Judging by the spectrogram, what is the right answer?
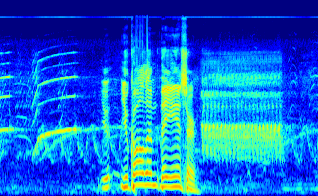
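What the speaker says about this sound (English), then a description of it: "And here's the Mohegan Volunteer Ambulance Corp." A volunteer ambulance corps unit in a holiday electric lights parade sounds its siren, with rising wails at first and then a fast warbling yelp. Someone speaks over the middle stretch, before the steady warble continues alone.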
